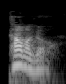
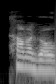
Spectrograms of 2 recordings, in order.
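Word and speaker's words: たまご: I could eat eggs my favorite Sushi was Tomo which is egg and it's tamago like tamagachi right but as an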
